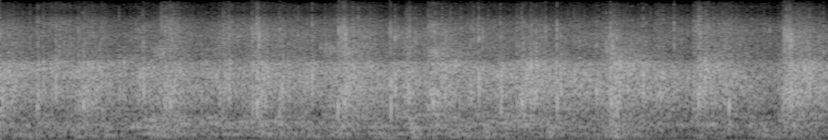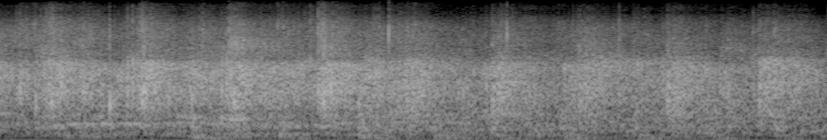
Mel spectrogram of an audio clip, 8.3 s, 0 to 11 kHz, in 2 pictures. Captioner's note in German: Beifall bei der CDU und dem BÜNDNIS 90/DIE GRÜNEN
